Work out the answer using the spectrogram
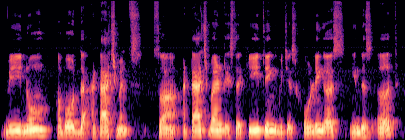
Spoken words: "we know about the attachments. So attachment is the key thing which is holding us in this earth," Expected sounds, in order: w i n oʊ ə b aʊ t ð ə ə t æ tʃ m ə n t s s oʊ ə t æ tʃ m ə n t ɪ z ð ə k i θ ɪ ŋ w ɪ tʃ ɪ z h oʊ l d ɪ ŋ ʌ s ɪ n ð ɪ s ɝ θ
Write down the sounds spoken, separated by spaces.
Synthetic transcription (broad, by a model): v i n oʊ ə b aʊ t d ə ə t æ tʃ m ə n t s s oʊ ə t æ tʃ m ə n t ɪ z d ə k i t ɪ ŋ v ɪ tʃ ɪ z h oʊ l d ɪ ŋ ʌ s ɪ n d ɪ s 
